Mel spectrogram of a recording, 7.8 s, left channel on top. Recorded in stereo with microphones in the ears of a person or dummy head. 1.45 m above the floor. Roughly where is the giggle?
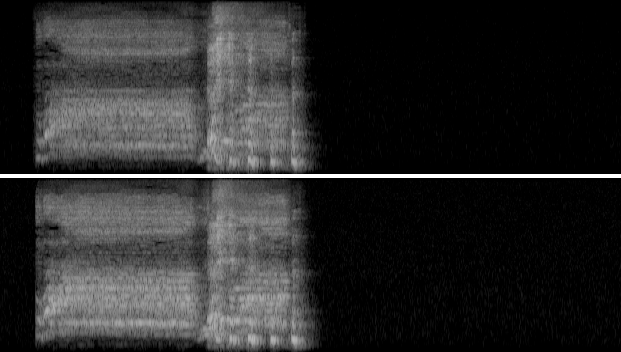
Left.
